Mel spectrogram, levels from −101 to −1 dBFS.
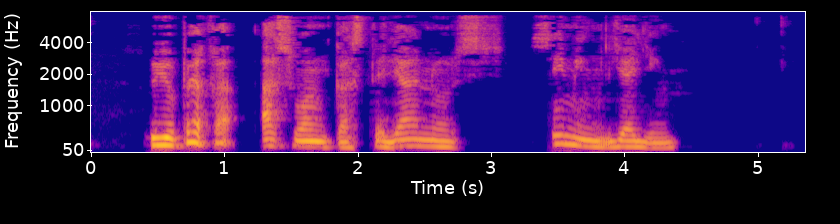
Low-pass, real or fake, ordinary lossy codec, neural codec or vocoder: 7.2 kHz; real; MP3, 32 kbps; none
